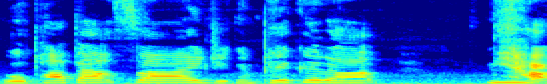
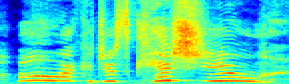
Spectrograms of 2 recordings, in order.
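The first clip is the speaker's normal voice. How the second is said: much louder and higher, gushing with delight; giddy; 12 semitones higher, 14 dB louder than usual. Acted. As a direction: blurt it out in giddy joy.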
